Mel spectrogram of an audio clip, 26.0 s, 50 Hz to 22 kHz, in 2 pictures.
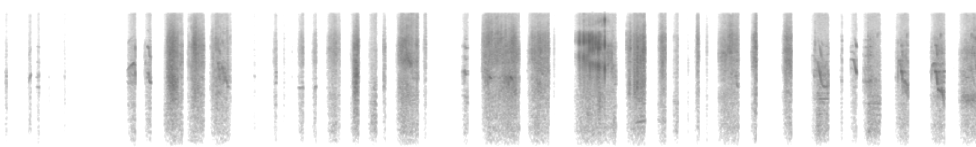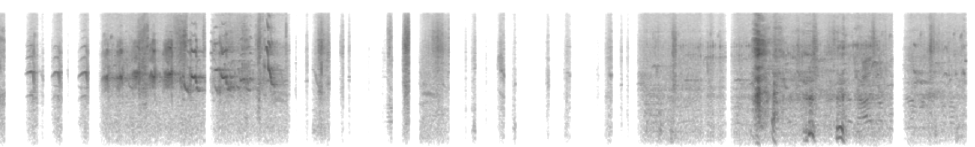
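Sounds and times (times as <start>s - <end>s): birds chirping: 10.8s - 17.4s, 21.6s - 25.9s.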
